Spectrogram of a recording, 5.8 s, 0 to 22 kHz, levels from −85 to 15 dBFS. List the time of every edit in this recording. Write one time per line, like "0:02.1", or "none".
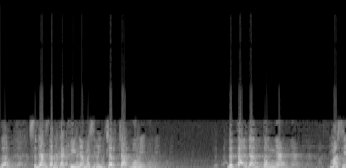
0:01.5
